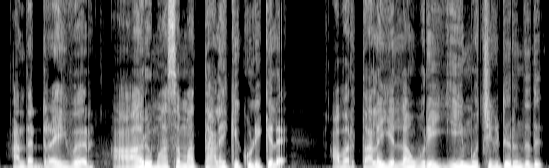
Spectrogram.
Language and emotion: Tamil, disgusted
